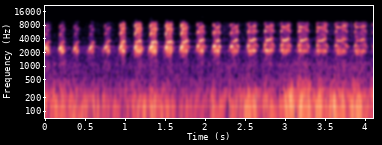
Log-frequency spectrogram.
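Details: A female Osprey at Loch Arkaig, evening of 5 May 2023, waiting for her mate's fish: a long, insistent run of piercing, harsh piping notes, about four each second, growing louder and staying steady throughout.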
